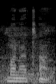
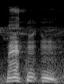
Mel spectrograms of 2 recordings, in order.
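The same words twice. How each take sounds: First: Manhattan said the French way, man-a-ta, no h, soft final; French pronunciation. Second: Manhattan said the American way, man-HAT-n, stress on the middle; American Manhattan with a stressed middle syllable; New York pronunciation. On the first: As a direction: say Manhattan as a French speaker would, flat even stress. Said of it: "on ne prononce pas Manhattan". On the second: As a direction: say Manhattan like a New Yorker, swallowed final n. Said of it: "on prononce Manhattan". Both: Shown as a demonstration.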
